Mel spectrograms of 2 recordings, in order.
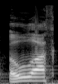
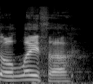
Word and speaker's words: Olathe: Will Olathe, Kansas. Manville. – First of all, no, man. It's pronounced Olathe.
